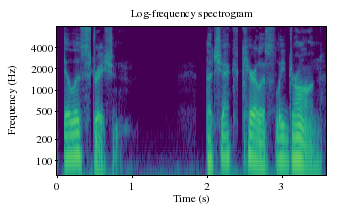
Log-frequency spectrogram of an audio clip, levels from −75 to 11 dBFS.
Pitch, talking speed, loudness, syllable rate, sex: 100 Hz, 85 wpm, -18 LUFS, 4.8 syllables/s, male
